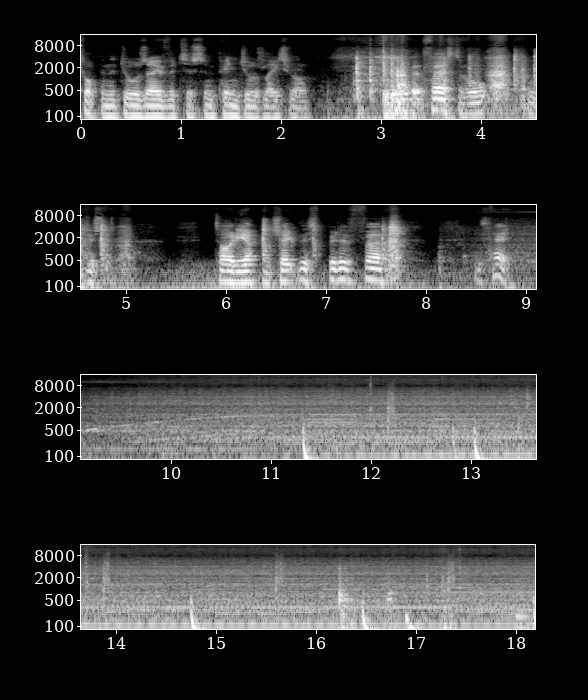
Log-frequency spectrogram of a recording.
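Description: A metal bar clinks against a lathe chuck as it is tightened.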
